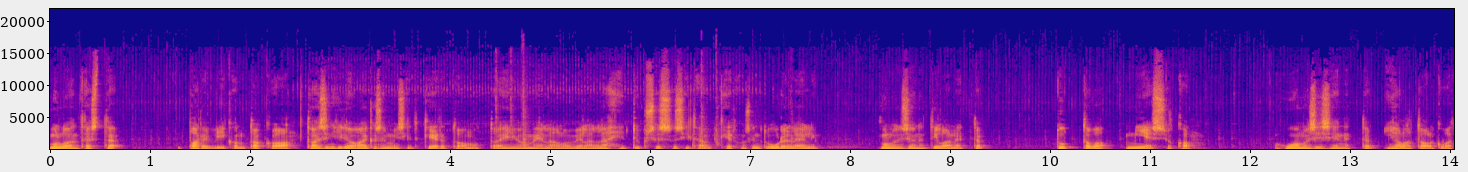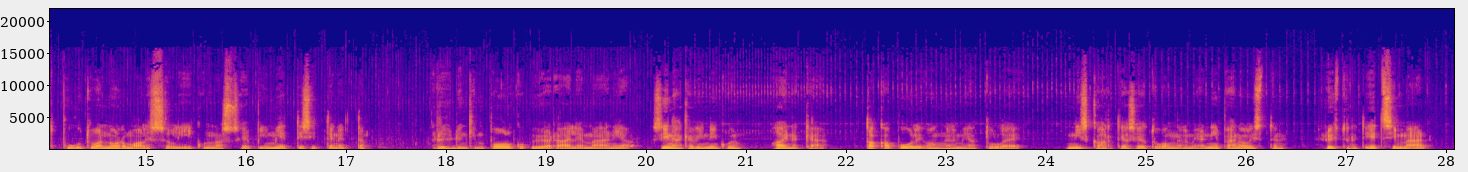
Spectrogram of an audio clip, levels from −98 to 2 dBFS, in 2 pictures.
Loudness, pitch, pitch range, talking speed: -23 LUFS, 120 Hz, 110-130 Hz, 135 wpm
